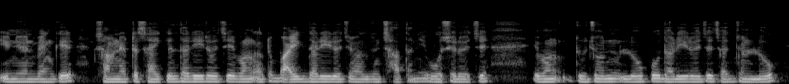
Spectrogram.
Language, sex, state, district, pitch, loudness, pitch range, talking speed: Bengali, male, West Bengal, Malda, 130 Hz, -24 LUFS, 125-135 Hz, 190 wpm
